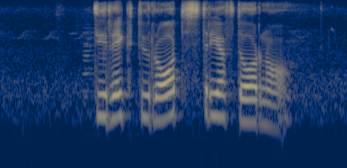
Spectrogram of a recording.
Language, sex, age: Afrikaans, female, 21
